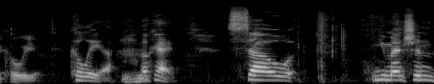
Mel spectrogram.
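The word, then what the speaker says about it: CALEA: you say c-a-l-e-a or do you say Calia how do you pronounce it that's who you're accredited through correct yeah I say Kalia Kalia okay so you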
